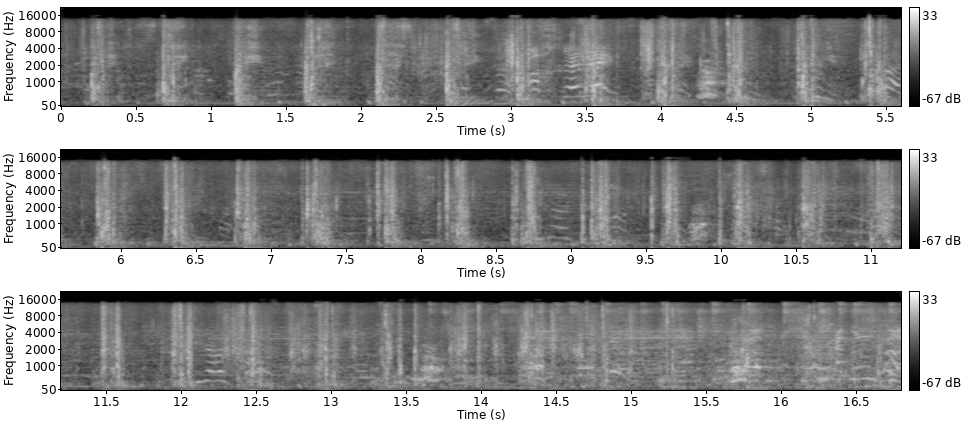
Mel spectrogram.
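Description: Many footsteps thudding on a thin concrete footbridge deck as a crowd of children walks across it, a dense run of thuds about three a second. Music and voices play underneath.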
